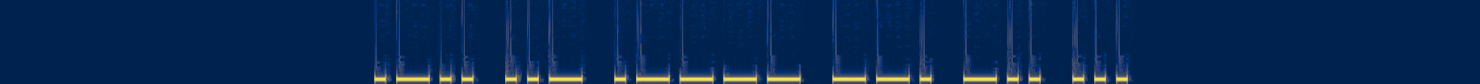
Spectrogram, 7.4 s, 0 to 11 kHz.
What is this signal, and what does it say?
Morse code, heard as a keyed tone, about 22 wpm, 700 Hz. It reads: LU1GDS
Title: DXCC-100 Call Signs - 6 Characters - Repeated 3x - 22wpm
